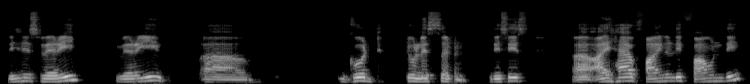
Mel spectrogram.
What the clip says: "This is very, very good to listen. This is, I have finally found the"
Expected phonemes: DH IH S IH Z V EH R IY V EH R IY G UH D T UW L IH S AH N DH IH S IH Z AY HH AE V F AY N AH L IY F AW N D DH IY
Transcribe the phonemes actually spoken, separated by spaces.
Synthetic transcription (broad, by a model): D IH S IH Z V EH R IY V EH R IY G UH D T UW L IH S AH N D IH S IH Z AY HH AE V F AY N AH L IY F AW N D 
